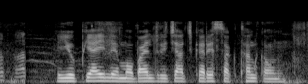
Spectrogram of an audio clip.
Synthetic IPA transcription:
jupiajlemobailɾit͡ʃaɾd͡ʒkəɾesəkt̪ʰənkəwn

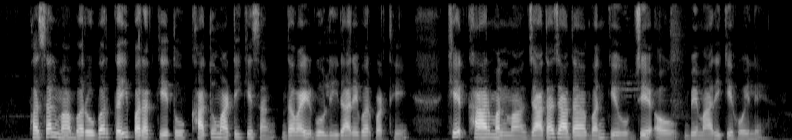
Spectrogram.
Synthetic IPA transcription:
pʰəsəlmãbəɾoːbəɾkəipəɾət̪̚ket̪okʰaːt̪ũmaːʈikesə̃ŋɡd̪ɐʋaːiɽɡoːlid̪aːɾebəɾpəɽt̪ʰe | kʰeːt̪̚kʰaːɾmənmãd͡ʒjaːd̪ad͡ʒjaːd̪abənkeʊbd͡ʒeʔɔːɾbeːmaːɾikeɦoːelḛ̃ː

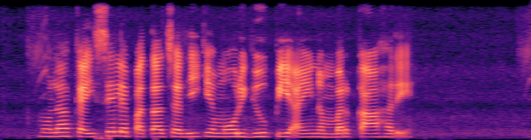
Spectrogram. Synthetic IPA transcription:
moːlakɐɪselepɐt̪at͡ʃɐlikemoːɾjuːpiːa̰ːinɐ̃mbəɾkaːɦɐɾḛː

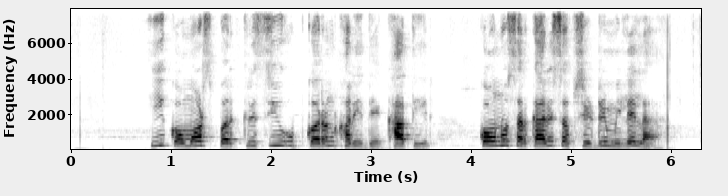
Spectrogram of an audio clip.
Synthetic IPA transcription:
ikɔməɾspəɾkɾisiupkəɾənkʰəɾid̪ekʰːat̪iɾ | kɔwnosəɾkaɾisəbsiɖimilela̰

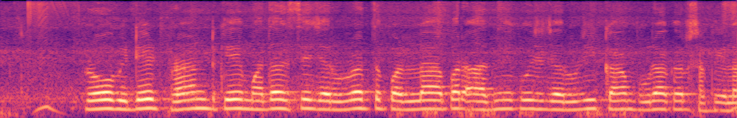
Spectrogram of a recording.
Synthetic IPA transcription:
pɾoːʋɪɖeːʈpʰɾə̃ɳʈkemɐd̪əd̪sed͡ʒɐɾuːɾət̪pɐɽnapɐɾaːd̪mikʊt͡ʃʰd͡ʒɐɾuːɾikaːmpuːɾakɐɾsɐkeːlaː

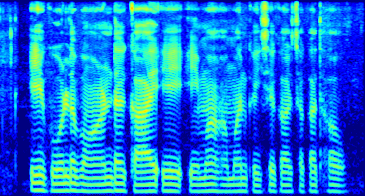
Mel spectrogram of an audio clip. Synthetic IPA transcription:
eɡolɖbaɳɖkajʔeemaɦəmənkəɪsekəɾsəkət̪ɦəʊ

